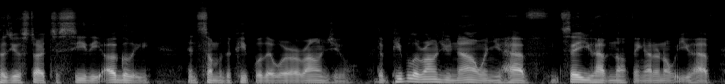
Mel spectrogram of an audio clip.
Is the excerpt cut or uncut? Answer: cut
